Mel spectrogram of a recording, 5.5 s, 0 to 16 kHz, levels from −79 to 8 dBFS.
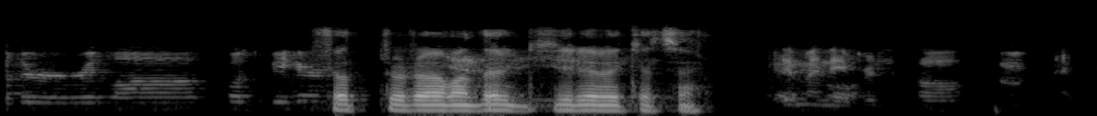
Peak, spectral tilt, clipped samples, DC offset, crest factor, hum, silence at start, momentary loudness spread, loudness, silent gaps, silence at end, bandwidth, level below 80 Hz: -12 dBFS; -4 dB/octave; under 0.1%; under 0.1%; 22 dB; none; 0.05 s; 21 LU; -32 LUFS; 1.09-1.15 s, 3.66-3.82 s, 4.50-4.59 s, 4.85-4.97 s, 5.16-5.26 s; 0.15 s; 7.6 kHz; -72 dBFS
